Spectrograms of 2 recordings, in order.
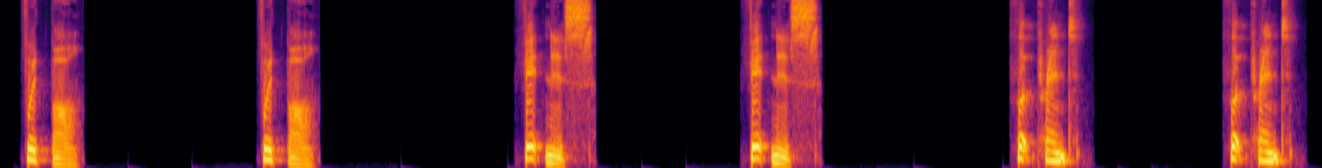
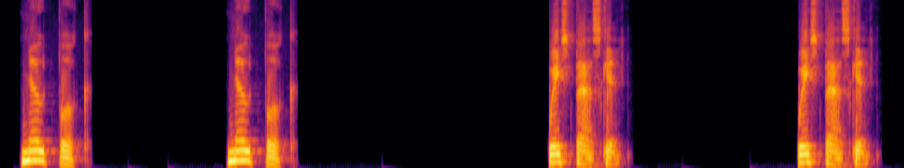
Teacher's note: Porém, dentro de uma frase onde existe a conexão do discurso, se a próxima palavra começar por uma consoante, então você não vai ouvir o som deste T final.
